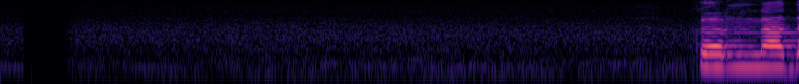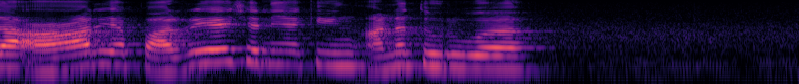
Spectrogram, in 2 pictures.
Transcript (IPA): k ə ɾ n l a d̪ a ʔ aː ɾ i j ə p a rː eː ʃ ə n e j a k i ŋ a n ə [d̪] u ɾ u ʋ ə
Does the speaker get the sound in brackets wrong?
yes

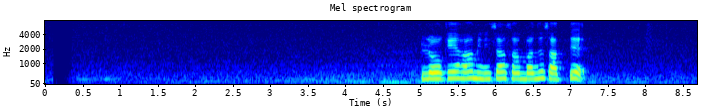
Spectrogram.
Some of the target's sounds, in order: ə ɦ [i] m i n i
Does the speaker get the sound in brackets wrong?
yes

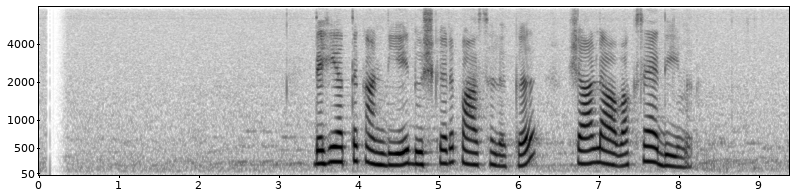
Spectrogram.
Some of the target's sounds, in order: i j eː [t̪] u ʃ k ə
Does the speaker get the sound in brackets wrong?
yes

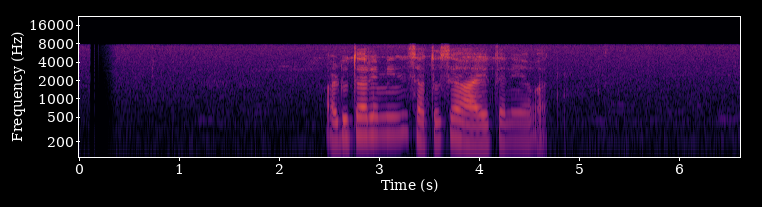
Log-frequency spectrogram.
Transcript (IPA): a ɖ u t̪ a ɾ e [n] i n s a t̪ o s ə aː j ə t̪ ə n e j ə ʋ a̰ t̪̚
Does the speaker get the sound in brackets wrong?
yes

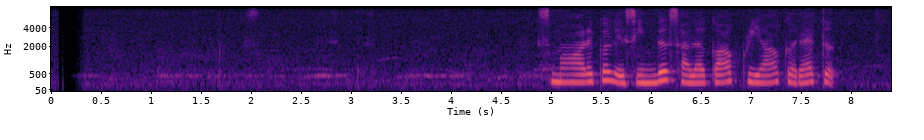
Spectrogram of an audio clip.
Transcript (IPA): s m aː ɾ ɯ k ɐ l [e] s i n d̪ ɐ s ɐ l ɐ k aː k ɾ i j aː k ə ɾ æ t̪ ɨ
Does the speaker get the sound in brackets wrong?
no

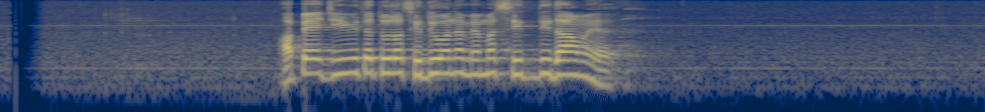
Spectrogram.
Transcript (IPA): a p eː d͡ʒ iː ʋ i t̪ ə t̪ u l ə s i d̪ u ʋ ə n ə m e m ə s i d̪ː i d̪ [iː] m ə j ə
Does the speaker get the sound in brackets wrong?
yes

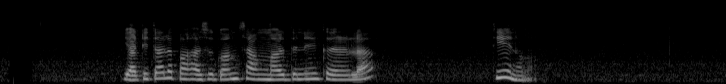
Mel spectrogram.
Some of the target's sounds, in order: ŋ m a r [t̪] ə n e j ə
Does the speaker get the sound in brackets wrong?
yes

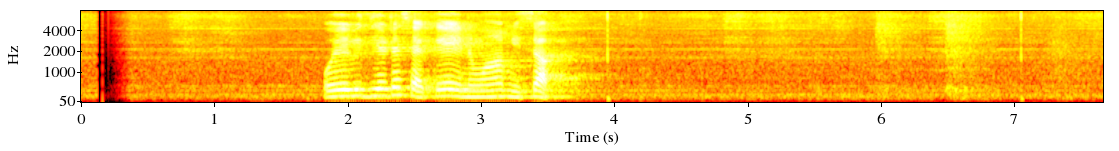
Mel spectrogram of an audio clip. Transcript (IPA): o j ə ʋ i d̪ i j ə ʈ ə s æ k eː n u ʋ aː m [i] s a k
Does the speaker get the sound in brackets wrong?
no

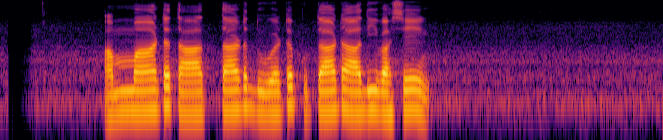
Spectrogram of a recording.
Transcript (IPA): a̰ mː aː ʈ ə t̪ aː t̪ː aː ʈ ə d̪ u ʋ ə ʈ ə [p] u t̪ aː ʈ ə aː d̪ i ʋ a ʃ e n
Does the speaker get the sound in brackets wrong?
no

